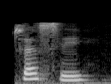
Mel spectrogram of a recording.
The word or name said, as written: sussy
